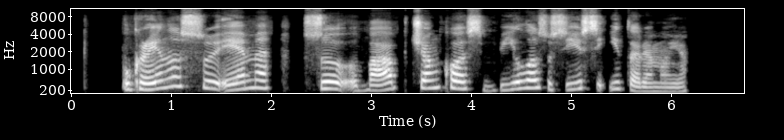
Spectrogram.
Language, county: Lithuanian, Klaipėda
